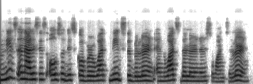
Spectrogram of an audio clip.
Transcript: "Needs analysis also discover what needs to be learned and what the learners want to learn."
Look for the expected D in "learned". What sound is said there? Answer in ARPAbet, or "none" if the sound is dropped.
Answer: none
